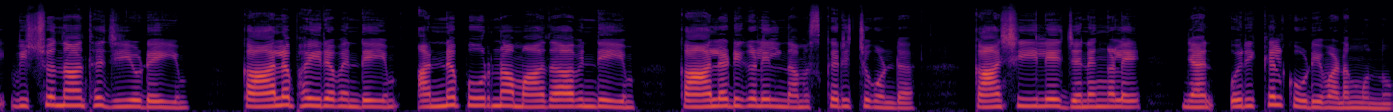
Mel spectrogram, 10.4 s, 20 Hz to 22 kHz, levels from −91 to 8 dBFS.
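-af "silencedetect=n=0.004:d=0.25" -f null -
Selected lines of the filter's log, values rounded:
silence_start: 1.41
silence_end: 1.84 | silence_duration: 0.43
silence_start: 4.76
silence_end: 5.12 | silence_duration: 0.36
silence_start: 6.85
silence_end: 7.33 | silence_duration: 0.48
silence_start: 8.55
silence_end: 8.88 | silence_duration: 0.33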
